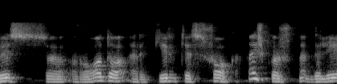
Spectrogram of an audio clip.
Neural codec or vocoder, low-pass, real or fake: none; 7.2 kHz; real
